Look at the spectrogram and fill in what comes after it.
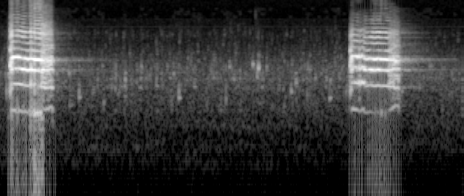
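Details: A beaver at a beaver dam in central Alberta, recorded on a trail camera, gives two short, nasal, whining cries about two and a half seconds apart, with near silence between them.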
